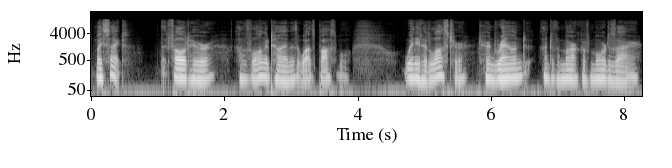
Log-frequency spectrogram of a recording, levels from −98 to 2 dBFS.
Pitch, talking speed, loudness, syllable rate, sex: 125 Hz, 190 wpm, -20 LUFS, 5.5 syllables/s, male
